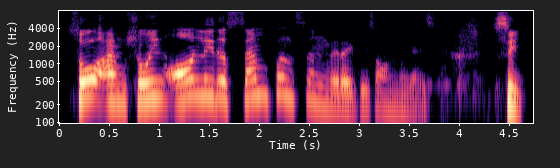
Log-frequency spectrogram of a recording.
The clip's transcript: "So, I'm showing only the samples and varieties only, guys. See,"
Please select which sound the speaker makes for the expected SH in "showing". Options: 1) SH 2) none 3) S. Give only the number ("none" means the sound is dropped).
1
